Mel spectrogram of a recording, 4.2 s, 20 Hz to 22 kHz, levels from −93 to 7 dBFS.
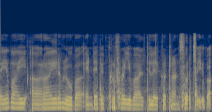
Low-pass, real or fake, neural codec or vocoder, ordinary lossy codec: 7.2 kHz; fake; codec, 44.1 kHz, 7.8 kbps, Pupu-Codec; none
